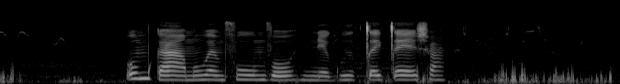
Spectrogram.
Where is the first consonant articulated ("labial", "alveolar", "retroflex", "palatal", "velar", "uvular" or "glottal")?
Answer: labial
